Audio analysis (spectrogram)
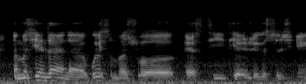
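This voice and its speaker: A man talks fairly quickly in a space with audible room echo. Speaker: DeFi project founder. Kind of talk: panel discussion. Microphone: quiet audio.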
